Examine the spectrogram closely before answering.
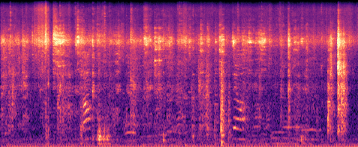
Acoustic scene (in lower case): restaurant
